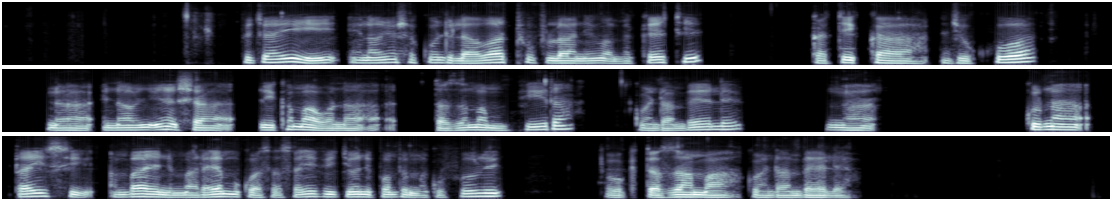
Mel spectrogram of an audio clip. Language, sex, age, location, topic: Swahili, male, 25-35, Kisii, government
